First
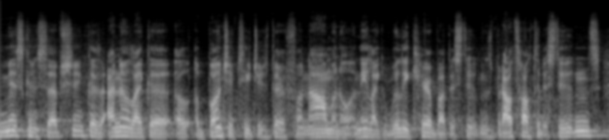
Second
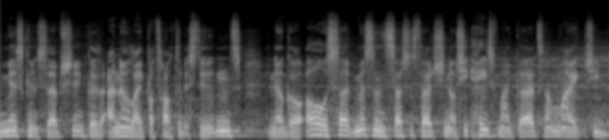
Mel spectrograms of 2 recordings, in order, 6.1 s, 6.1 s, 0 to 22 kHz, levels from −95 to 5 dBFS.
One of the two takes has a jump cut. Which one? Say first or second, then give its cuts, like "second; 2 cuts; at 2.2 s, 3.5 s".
second; 1 cut; at 1.5 s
